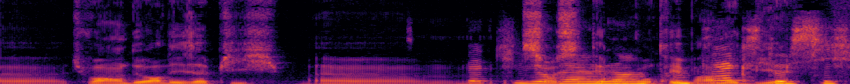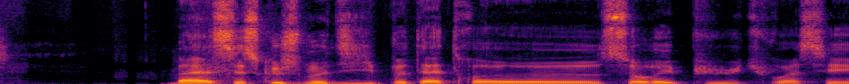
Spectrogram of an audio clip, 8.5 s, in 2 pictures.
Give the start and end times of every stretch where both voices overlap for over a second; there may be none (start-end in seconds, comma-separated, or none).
2.6-4.0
